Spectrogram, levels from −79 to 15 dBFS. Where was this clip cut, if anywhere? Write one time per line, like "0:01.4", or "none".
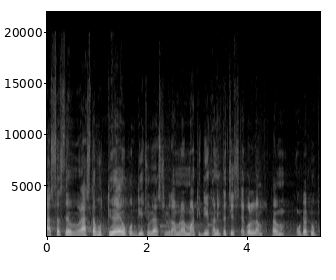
0:04.4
